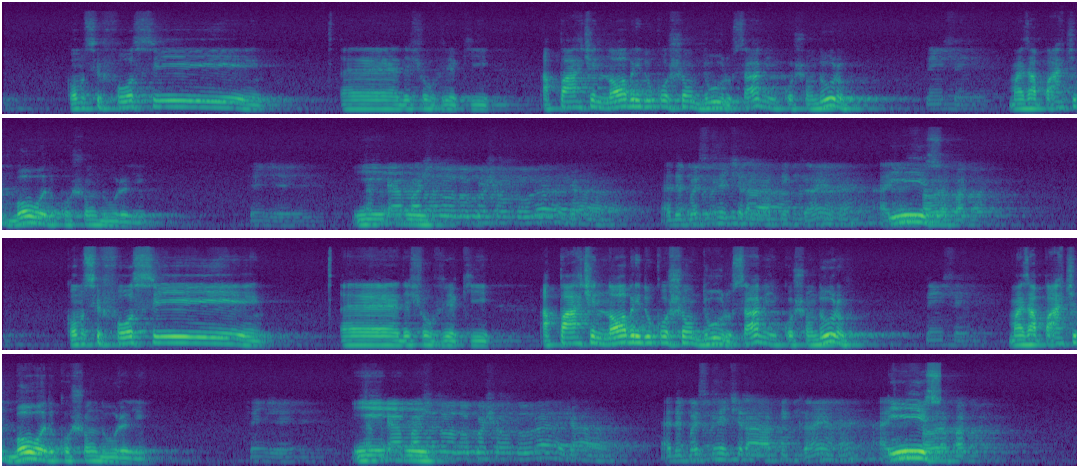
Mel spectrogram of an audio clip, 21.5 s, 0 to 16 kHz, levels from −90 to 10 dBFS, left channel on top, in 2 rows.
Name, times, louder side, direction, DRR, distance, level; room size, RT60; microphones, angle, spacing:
voice 1, 0.7-2.6 3.4-4.9 5.4-8.5 10.1-12.2 14.3-15.0 19.6-20.1, right 5 dB, 85° right, 0.6 m, -25 dB
voice 2, 9.2-9.7 13.2-13.7 14.4-16.8 17.3-20.4, right 1 dB, 30° right, 2.5 m, -37 dB
29.0 x 21.0 x 7.0 m
head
